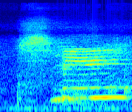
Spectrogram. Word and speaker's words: Smee: Smee is a phonic pronunciation of it's me. Smee.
